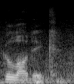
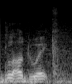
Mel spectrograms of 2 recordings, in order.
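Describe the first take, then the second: First: The name is said the local spoken way. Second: The name is said just as it is spelled. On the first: "it's pronounced Glodwick" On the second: "It's spelt Glodwick"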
